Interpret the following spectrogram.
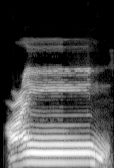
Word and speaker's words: ع: অনেকে আইনের আগে আরেকটি হামজার উচ্চারণ করে ফেলেন। কিভাবে সেটি? আইন, আইন এরকম বলার চেষ্টা করেন না।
